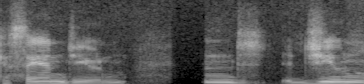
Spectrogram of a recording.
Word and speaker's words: Dune: no, it's just bizarre that you British people are always like June, and I'm like, no, it's Dune, Dune in your throat, Dune.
